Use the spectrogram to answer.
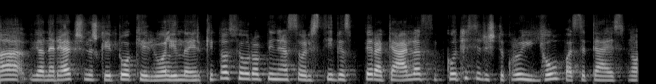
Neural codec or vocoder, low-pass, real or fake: codec, 16 kHz in and 24 kHz out, 0.8 kbps, FocalCodec, streaming, 65536 codes; 10.8 kHz; fake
